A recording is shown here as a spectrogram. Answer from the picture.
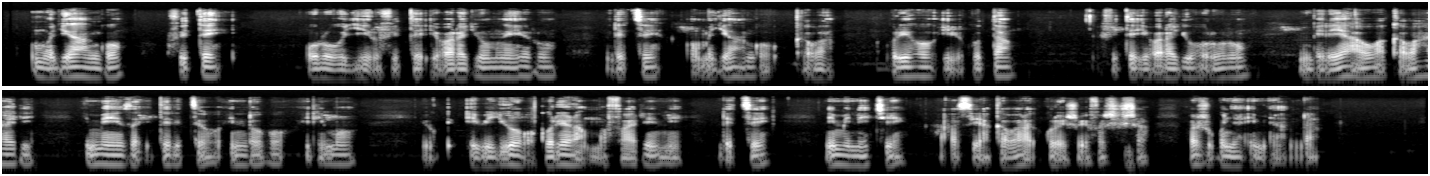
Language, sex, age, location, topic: Kinyarwanda, male, 18-24, Kigali, finance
